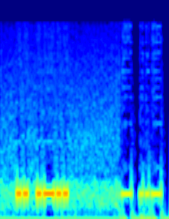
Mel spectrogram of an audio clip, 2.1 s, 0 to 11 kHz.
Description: Morse code, heard as a keyed tone, about 29 wpm, 400 Hz. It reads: IL TU
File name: CW / 2008-ss-cw-k5tr-op-n5rz -00:00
